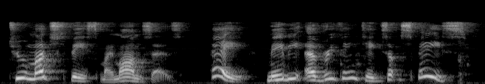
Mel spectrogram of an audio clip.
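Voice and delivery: put-on high, loud kid talking with glee; child voice. Martin chatting to classmates, high and lively. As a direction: bounce it up like an excited boy.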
